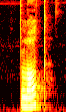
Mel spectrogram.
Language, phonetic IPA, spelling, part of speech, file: Czech, [ˈplot], plod, noun, Cs-plod.ogg
- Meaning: 1. fruit 2. fetus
